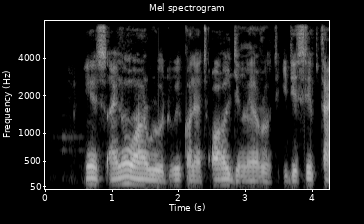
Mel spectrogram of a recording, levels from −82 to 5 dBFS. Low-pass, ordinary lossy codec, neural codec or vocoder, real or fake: 7.2 kHz; none; none; real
